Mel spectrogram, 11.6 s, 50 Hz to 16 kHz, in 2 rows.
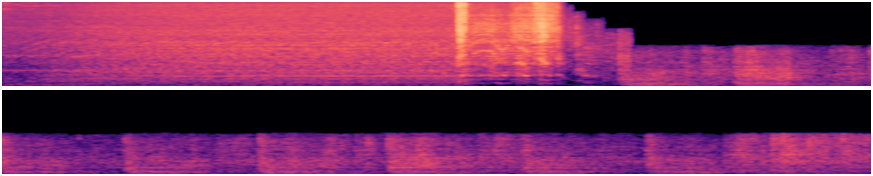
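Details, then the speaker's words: V8 (347 turbo build) cranks and catches, then idles with an uneven, shaking rattle in bursts, felt inside the car and rattling the dash; flex plate vibration, later found to be from a transmission not fully seated. "So as you can see, the flywheel, the flex plate on this car was just, it was horrible. You could feel it inside the car. It was rattling the dash."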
